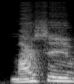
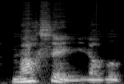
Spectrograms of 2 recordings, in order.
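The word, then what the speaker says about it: Marseille: 그러니까 말세유 같은 것도 마르세유로 발음하는게 아니라 막세이라고 발음을 하거든요.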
